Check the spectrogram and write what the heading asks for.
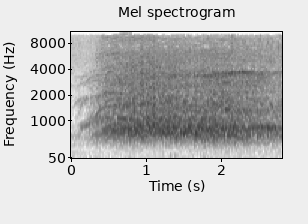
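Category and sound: crowd, audience yelling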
